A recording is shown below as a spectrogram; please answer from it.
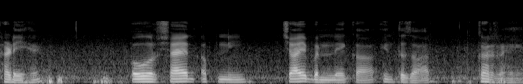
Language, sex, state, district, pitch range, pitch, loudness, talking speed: Hindi, male, Chandigarh, Chandigarh, 105-130 Hz, 115 Hz, -20 LUFS, 135 wpm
